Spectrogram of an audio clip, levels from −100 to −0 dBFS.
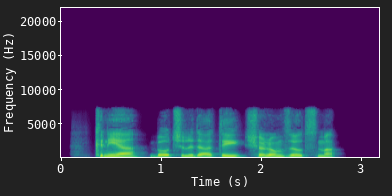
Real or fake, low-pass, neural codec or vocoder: fake; 7.2 kHz; codec, 16 kHz, 1 kbps, X-Codec, WavLM features, trained on Multilingual LibriSpeech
